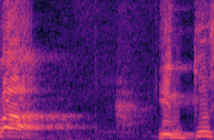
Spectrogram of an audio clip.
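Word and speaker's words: knock: কে উচ্চারণ করে আসবে না, কিন্তু সেটা হবে না। ঠিক আছে, সাইলেন্ট হয়ে যাবে, নো। আবার দেখো এই কে কে সাইলেন্ট করলে হবে নক। কি হবে? নক।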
